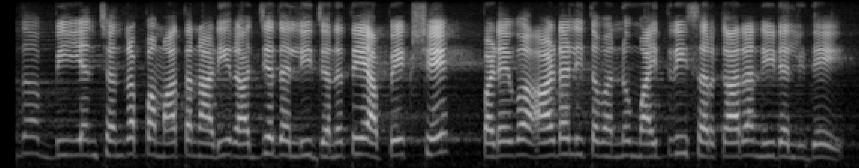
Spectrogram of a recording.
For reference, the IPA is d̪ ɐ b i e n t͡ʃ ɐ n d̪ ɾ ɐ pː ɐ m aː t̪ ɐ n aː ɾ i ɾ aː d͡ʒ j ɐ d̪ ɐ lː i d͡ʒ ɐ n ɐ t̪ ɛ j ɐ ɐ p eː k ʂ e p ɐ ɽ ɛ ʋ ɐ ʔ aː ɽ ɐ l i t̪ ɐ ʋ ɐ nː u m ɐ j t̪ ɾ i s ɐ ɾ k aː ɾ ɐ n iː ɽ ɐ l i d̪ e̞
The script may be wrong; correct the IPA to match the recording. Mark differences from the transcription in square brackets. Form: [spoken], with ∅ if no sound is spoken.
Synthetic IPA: d̪ ɐ b i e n t͡ʃ ɐ n d̪ ɾ ɐ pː ɐ m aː t̪ ɐ n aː [ɽ] i ɾ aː d͡ʒ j ɐ d̪ ɐ lː i d͡ʒ ɐ n ɐ t̪ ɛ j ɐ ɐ p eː k ʂ e p ɐ ɽ ɛ ʋ ɐ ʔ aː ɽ ɐ l i t̪ ɐ ʋ ɐ nː u m ɐ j t̪ ɾ i s ɐ ɾ k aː ɾ ɐ n iː ɽ ɐ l i d̪ e̞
